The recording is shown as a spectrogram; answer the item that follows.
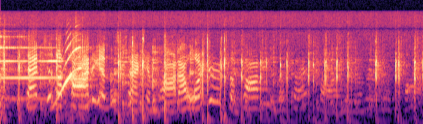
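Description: Cartoon typewriter clattering fast, with a bell ding right at the start and a quick rising zip just after it, like the carriage being thrown back. Rapid clicks and voice-like chatter run on behind it.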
